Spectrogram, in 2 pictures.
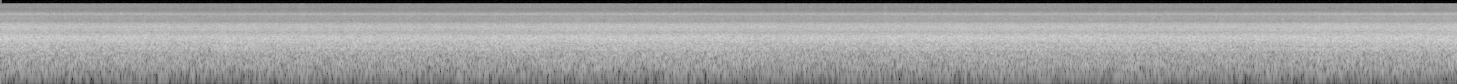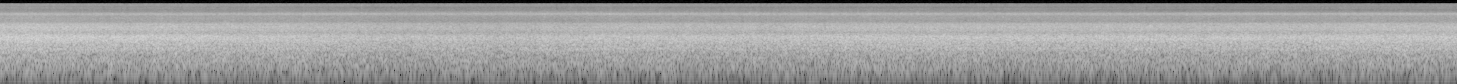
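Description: Rain falling steadily on the leaves of trees and shrubs, an even hiss with no thunder.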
